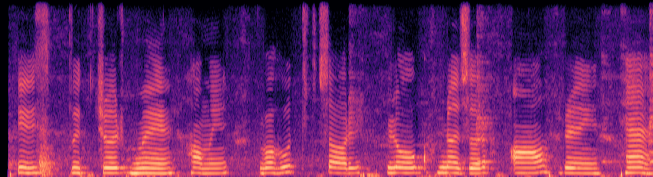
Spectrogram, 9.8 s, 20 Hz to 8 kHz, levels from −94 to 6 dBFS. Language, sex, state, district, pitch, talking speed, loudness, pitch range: Hindi, male, Punjab, Fazilka, 230 Hz, 65 wpm, -12 LUFS, 225-240 Hz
